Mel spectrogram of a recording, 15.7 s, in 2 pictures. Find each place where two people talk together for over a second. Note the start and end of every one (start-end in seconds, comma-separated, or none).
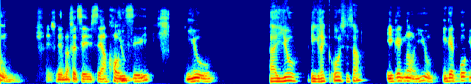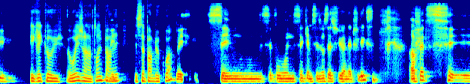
none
